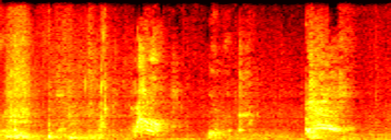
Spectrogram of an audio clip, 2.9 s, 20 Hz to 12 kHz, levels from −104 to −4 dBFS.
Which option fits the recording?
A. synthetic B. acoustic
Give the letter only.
B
